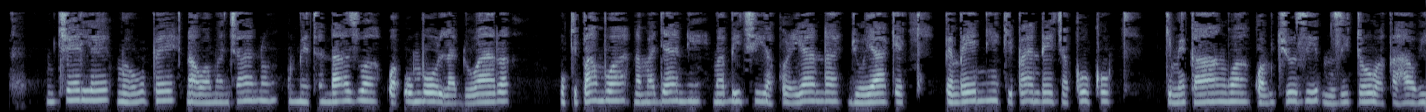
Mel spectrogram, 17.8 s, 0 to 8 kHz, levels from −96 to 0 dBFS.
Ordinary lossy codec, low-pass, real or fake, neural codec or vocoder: MP3, 24 kbps; 7.2 kHz; fake; vocoder, 44.1 kHz, 128 mel bands, Pupu-Vocoder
